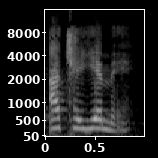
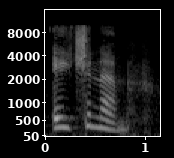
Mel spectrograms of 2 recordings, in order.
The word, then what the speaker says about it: H&M: No se dice H&M, se dice H&M. – Bueno, perdona. – H&M. – H&M. Pues perdona que corrija a Paris Daniel, pero resulta que H&M es sueca. Así que o dices H&M en sueco, y creo que ni ella ni nosotros lo sabemos, o lo sueltas en español, porque en España hay H y hay M.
